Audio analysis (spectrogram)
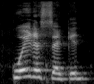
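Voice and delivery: ordinary delivery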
